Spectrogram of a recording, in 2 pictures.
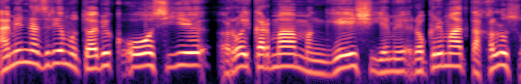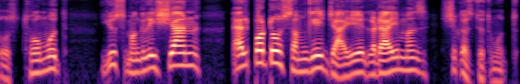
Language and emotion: Kashmiri, neutral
